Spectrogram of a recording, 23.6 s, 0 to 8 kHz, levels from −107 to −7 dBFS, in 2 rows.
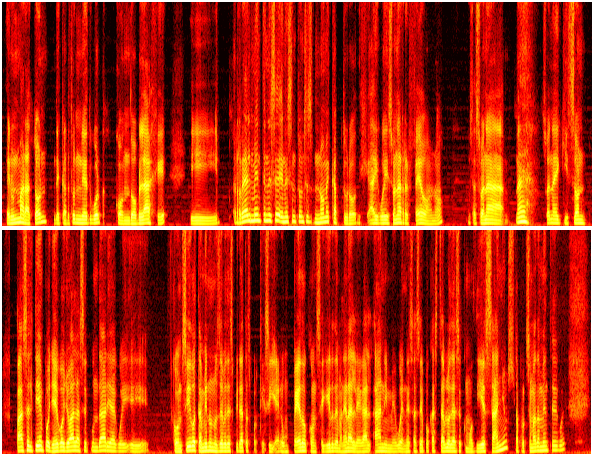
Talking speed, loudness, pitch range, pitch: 175 wpm, -25 LUFS, 110-140 Hz, 120 Hz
